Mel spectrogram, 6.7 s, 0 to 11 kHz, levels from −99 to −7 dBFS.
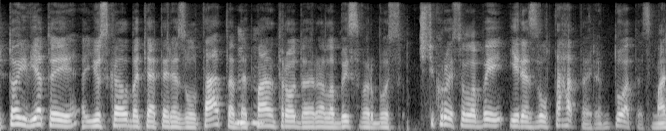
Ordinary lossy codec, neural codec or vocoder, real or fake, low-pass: Opus, 64 kbps; none; real; 9.9 kHz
